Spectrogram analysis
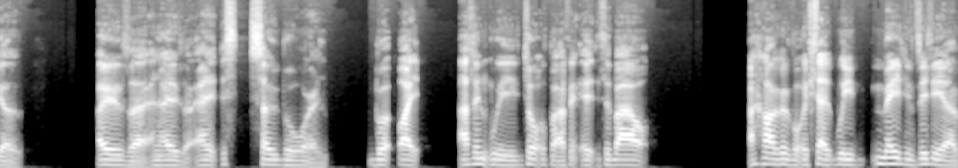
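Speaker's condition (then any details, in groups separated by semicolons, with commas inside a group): Spinal muscular atrophy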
